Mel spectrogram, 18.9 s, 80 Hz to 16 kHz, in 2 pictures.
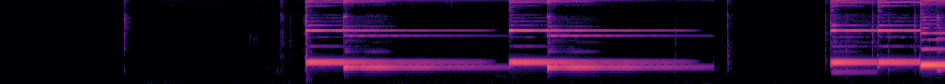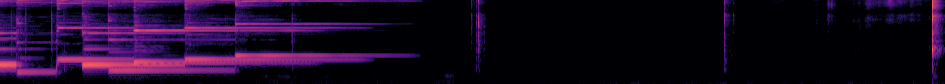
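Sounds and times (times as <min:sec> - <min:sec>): doorbell ding-dong chime: 0:03.1 - 0:07.2, 0:08.3 - 0:13.6
doorbell multi-note melody: 0:03.1 - 0:07.2, 0:08.3 - 0:13.6.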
